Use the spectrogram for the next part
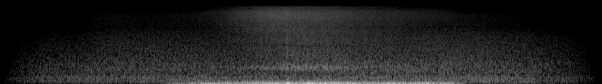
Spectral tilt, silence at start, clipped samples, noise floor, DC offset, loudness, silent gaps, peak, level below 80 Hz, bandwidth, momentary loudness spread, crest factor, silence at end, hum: -4 dB/octave; 0.4 s; under 0.1%; -53 dBFS; under 0.1%; -32 LUFS; none; -10 dBFS; -30 dBFS; 16.5 kHz; 21 LU; 18 dB; 0.45 s; none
